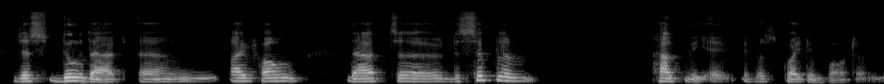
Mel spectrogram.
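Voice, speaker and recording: Very slow speech in a Punjabi accent over a quiet background. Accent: Indian English (Punjabi). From Punjab, Pakistan/India. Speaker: interviewee, retired teacher. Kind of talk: interview. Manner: halting.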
